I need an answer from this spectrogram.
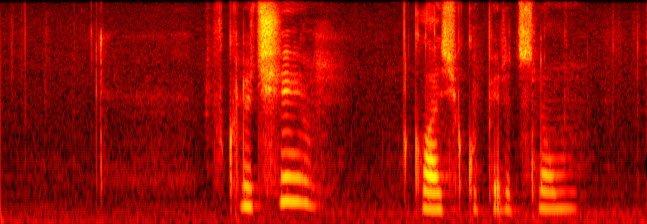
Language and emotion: Russian, sad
